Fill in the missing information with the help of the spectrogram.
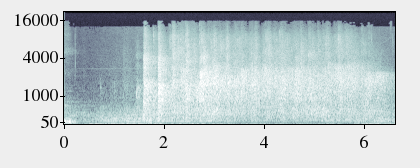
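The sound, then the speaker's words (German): An audience bursts into applause after a brief quiet lead-in, many hands clapping in a dense, steady patter that holds at an even volume until the end, applauding to vote for who should interview a celebrity guest. “Bitte Applaus.”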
